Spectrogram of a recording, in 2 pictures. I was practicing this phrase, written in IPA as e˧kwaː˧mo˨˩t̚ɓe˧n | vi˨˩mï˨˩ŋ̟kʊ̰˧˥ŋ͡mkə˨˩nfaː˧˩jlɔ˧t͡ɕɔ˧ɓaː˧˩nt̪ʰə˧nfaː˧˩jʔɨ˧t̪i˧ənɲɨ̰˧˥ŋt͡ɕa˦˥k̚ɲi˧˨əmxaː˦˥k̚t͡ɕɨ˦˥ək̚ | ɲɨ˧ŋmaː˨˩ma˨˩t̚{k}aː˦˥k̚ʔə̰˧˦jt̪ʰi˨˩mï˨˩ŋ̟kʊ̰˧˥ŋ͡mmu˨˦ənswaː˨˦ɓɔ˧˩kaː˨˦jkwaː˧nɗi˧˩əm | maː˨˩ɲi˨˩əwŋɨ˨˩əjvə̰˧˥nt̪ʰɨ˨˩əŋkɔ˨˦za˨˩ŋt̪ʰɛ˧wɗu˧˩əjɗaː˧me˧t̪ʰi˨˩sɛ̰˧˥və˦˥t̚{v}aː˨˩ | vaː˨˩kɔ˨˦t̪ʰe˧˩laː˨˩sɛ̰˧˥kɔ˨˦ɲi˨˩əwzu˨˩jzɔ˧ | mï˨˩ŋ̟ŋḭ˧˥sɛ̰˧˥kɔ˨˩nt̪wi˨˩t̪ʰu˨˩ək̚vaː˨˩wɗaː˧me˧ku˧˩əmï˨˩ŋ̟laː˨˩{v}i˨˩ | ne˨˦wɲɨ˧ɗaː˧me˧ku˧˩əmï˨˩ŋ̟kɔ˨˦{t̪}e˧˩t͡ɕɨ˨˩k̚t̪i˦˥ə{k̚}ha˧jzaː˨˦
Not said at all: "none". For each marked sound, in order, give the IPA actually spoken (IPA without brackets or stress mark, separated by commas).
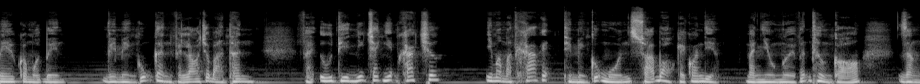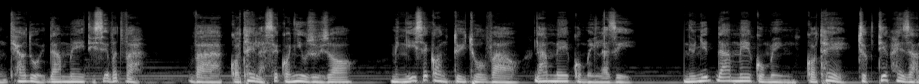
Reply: x, v, z, t̪ʰ, p̚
